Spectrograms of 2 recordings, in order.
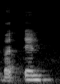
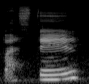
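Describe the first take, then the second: First: The s sound before the t is missing. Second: The s sound before the t is present. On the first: The speaker calls it wrong. "que ya no diga patel" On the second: The speaker calls it right. "Por ejemplo, pastel"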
